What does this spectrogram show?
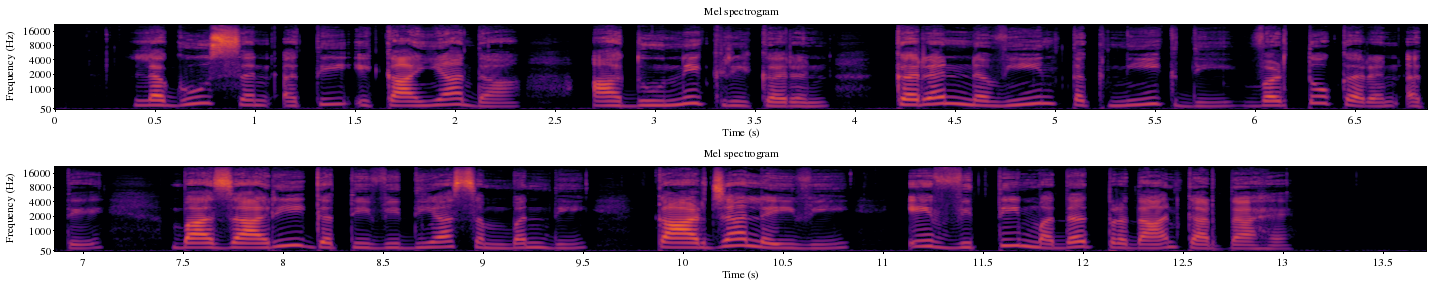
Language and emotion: Punjabi, neutral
